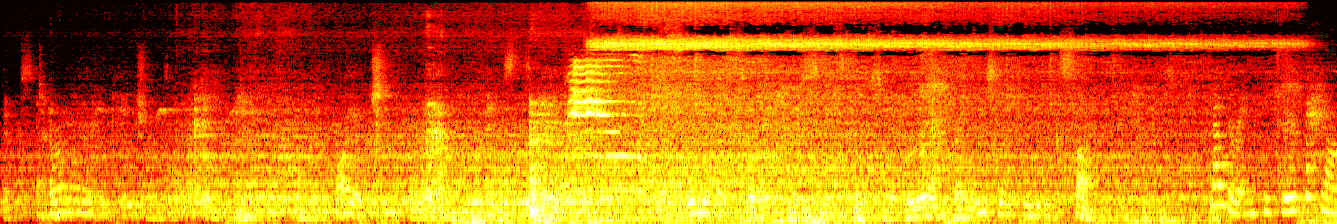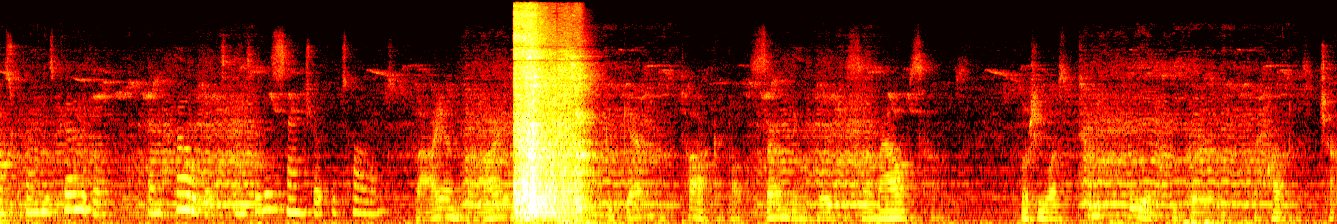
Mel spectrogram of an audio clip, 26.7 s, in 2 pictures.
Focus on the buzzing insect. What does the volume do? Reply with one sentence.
The loudness of the buzzing insect goes down.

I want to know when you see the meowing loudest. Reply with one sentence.
The loudest moment of the meowing is at 19 seconds.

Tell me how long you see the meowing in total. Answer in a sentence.
The meowing can be heard for 2 seconds in total.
